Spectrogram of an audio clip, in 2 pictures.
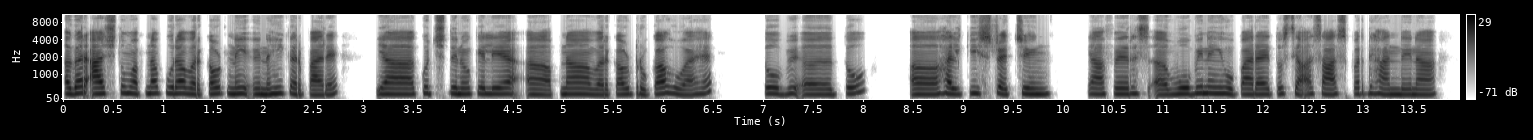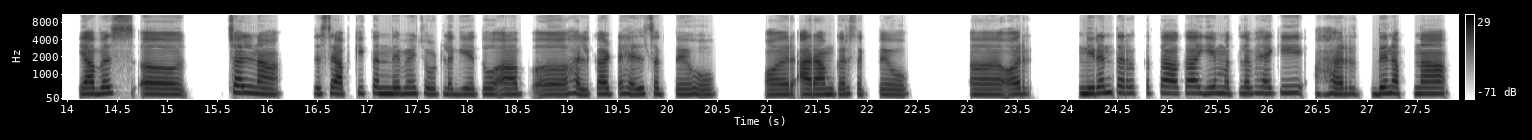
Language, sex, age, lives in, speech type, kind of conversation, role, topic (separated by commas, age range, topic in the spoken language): Hindi, female, 20-24, India, conversation, advice, advisor, चोट या किसी रुकावट के दौरान मैं प्रेरणा कैसे बनाए रखूँ?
